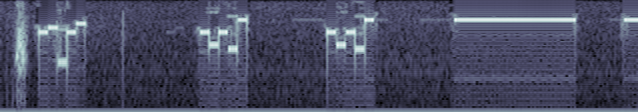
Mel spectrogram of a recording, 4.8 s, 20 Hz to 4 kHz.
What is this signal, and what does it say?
Five-tone selective call (ZVEI), heard as quick runs of five tones, tones of about 70 ms. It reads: 89180 85844 85844
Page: /464/SDR/ZVEI/89135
